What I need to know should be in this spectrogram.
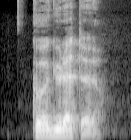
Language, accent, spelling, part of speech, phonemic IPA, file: French, France, coagulateur, noun, /kɔ.a.ɡy.la.tœʁ/, LL-Q150 (fra)-coagulateur.wav
- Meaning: coagulator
